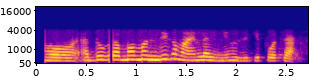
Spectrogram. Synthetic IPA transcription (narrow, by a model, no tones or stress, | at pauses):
ɦoa̰d̪uɡaməmənd̪ikəmajnlainiɦud͡zikipɔt͡sa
